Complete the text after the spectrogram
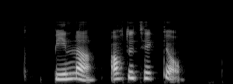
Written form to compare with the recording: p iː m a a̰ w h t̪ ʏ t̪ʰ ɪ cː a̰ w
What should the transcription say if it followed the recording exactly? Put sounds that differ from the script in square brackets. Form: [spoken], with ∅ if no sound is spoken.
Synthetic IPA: p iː [n] a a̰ w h t̪ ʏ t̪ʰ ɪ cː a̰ w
